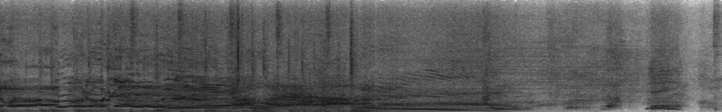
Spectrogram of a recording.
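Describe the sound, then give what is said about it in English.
Maori cultural performance in Auckland, New Zealand: a group of voices shouts and chants forcefully, with a long cry gliding downward in pitch, then thins to a few short, loud vocal bursts with gaps between them near the end. “Ooh, girls, welcome to Auckland, New Zealand. And I have someone here to explain a little bit what you've just seen, which was a Maori performance.”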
